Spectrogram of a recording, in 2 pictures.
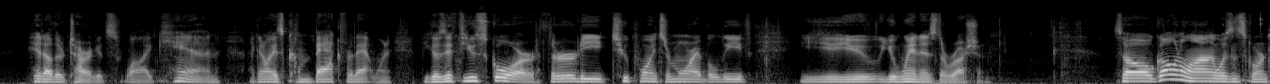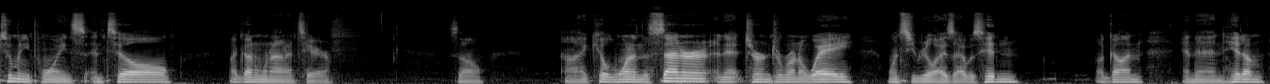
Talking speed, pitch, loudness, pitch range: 170 wpm, 115 Hz, -22 LUFS, 100-125 Hz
